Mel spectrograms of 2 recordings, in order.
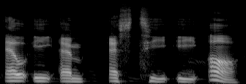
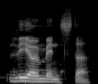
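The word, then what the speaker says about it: Leominster: In fact, it would be easier if we spelled it L E M S T E R. It is Lemster, not Leo Minster.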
